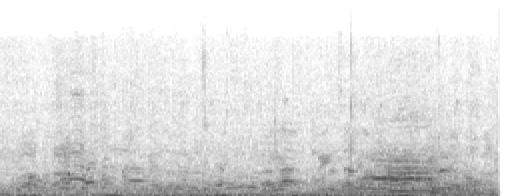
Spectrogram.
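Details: A large-horned cow lows among a crowd, giving short wavering moos that rise and fall over nearly four seconds while people talk nearby and a constant hum sits underneath.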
